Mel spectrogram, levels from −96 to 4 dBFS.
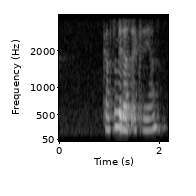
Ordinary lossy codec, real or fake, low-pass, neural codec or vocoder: none; fake; 3.6 kHz; vocoder, 44.1 kHz, 128 mel bands every 512 samples, BigVGAN v2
